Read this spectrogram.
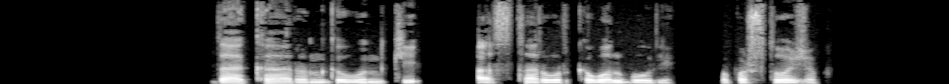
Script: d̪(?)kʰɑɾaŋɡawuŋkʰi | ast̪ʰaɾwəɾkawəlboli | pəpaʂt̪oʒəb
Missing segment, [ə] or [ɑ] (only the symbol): ɑ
